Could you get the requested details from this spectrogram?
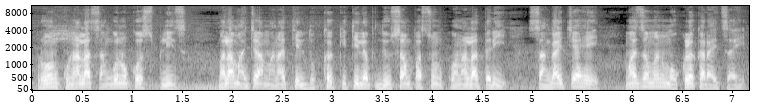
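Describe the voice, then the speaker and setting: A man voicing a married middle-aged aunt in a storybook reading, speaking softly and confidingly in his own voice. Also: mid-range voice, fairly quick, lightly acted.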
